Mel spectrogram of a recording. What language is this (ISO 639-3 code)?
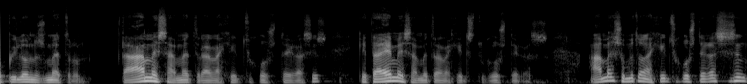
ell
